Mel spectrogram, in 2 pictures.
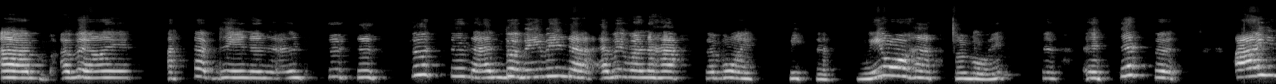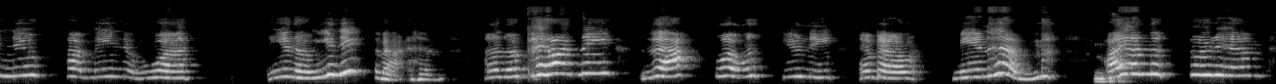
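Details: Young woman with cerebral palsy, sometimes hard to understand per parents, started talking late and worked with a speech pathologist on sounds such as plosives; dysarthria (cerebral palsy).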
